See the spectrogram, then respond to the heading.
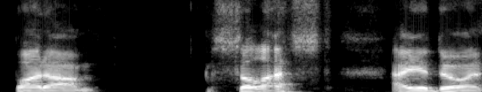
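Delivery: plain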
